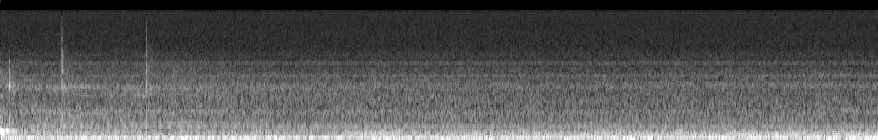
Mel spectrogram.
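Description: Steady low hum with a light hiss, the background noise of the recording, with two faint clicks in the first two seconds.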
